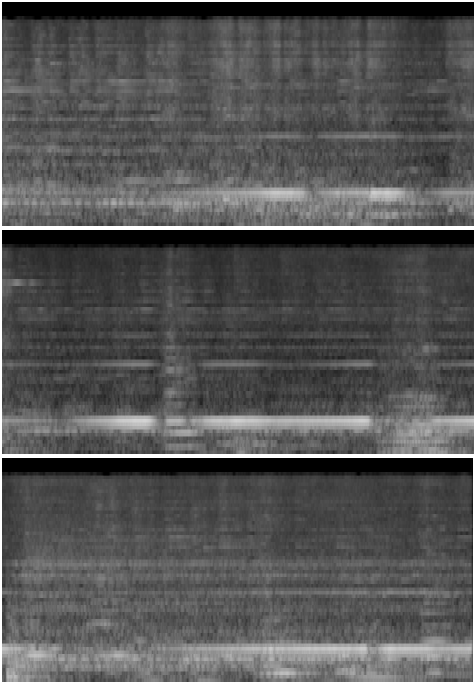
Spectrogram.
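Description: Free-improvised ensemble music from bass saxophone, cello, percussion and synthesizer: held, wavering tones over scattered metallic percussion strokes, with a sharp percussive hit a little after seven seconds.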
